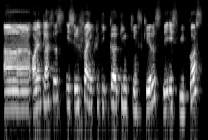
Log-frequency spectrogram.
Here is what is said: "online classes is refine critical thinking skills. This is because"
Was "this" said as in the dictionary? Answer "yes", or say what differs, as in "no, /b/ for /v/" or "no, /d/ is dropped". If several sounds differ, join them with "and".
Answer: no, /s/ is dropped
